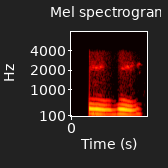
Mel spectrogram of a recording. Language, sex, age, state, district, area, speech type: Hindi, male, 30-45, Bihar, Madhepura, rural, conversation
